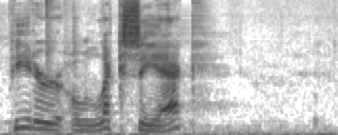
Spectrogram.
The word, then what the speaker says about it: Oleksiak: Our next player is from Nashville, Tennessee, Peter Oleksiak. I did pronounce that correctly?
